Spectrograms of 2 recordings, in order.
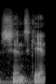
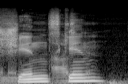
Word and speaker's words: Shinsuke: Shinsuke. Shinsuke. Oh. Even though it's spelled Shinsuke, it's Shinsuke. Just like Asuka, it's spelled Asuki or Asuka, but it's Asuka.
